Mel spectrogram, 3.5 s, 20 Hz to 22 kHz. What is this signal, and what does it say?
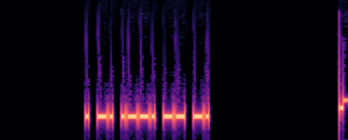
Morse code, heard as a keyed tone, about 40 wpm, 700 Hz. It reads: ENPMN
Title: Code Groups - 5 Letter:Numbers - 40wpm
